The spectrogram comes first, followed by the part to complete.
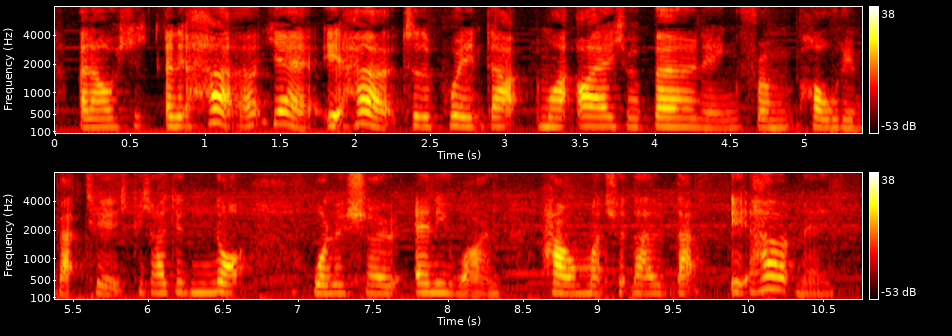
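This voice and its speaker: A British accent at a moderate pace, fairly even intonation, big swings in loudness, and music in the background. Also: woman, fairly high pitch for a woman. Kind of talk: casual talk to camera.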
